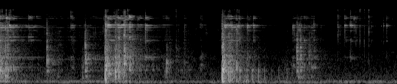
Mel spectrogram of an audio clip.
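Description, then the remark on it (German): Small golden bells in a white box jingle in bright, metallic bursts, with two louder shakes standing out among lighter tinkling and clinking, all without any voices. “Goldene Schellen in einer weißen Schachtel und ein Gedicht dann noch.”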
